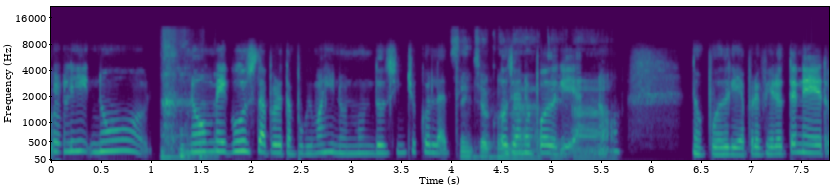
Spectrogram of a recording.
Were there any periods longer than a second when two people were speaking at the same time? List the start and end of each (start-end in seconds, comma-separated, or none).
4.0-5.7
